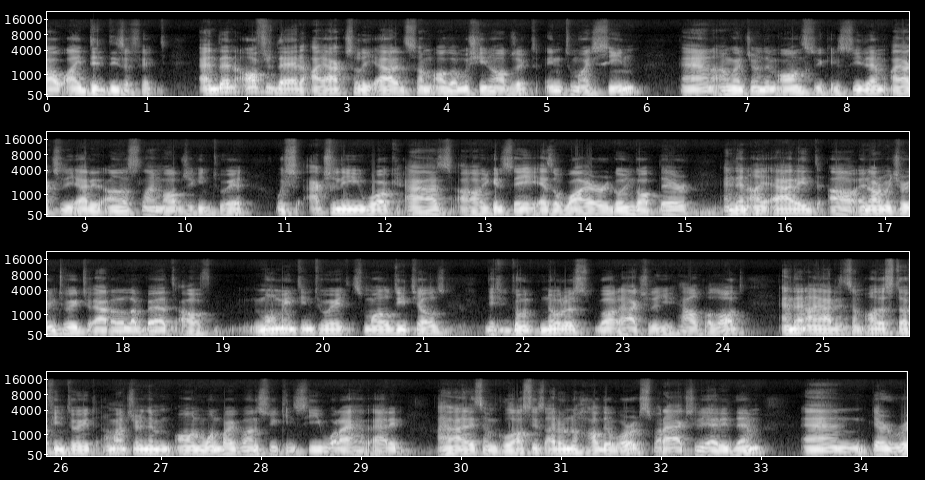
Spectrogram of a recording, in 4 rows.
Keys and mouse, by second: 8.5 click, 11.7-13.2 drag, 13.8 middle click, 16.4 click, 25.1 click, 28.0 click, 32.6 click, 33.0 click.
